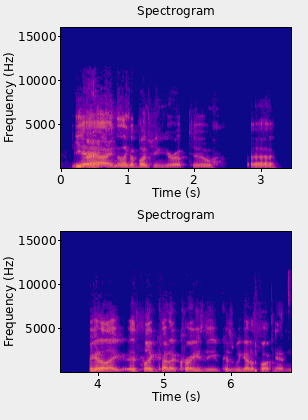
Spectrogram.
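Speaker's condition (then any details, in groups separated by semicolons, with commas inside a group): No condition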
